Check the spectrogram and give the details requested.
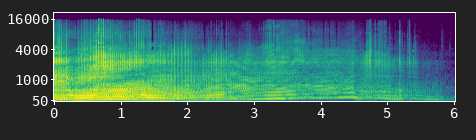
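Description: Car engine revving, its pitch swinging up and down several times as the sound fades out over a few seconds.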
